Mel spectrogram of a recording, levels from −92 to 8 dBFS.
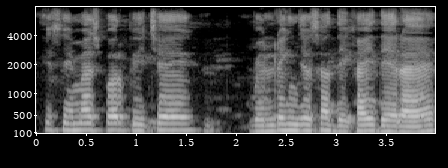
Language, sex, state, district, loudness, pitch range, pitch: Hindi, male, Gujarat, Valsad, -19 LUFS, 135-155 Hz, 145 Hz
